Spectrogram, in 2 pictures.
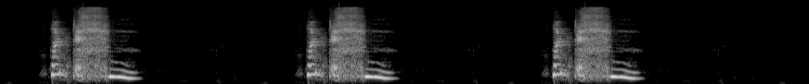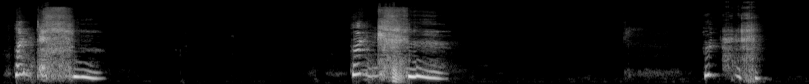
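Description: Six forceful sneezes in a row, each with a sharp in-breath and explosive release, spaced a few seconds apart: a sneezing fit.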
